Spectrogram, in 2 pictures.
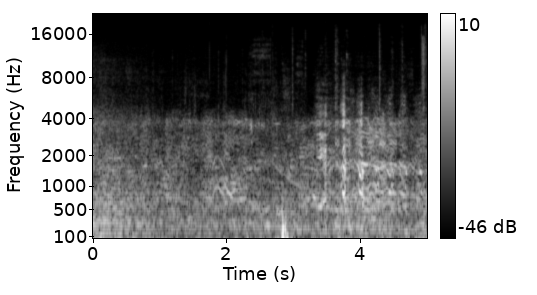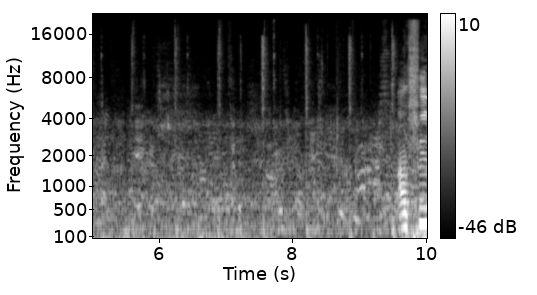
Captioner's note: crowd talking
